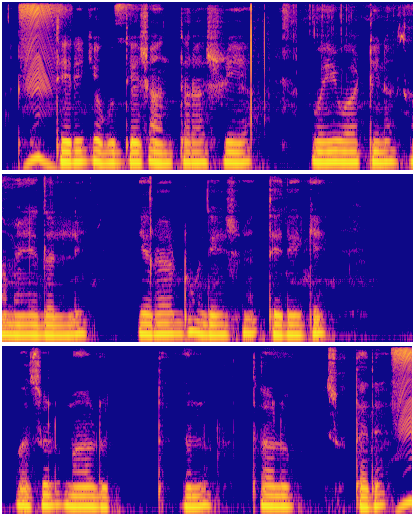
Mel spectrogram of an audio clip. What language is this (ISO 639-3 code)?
kan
